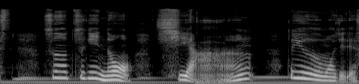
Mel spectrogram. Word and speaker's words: 想: えーこの漢字が当たっているんですが、発音記号は xiang と書いて、シアンと読みます。第三声。これも低く下がる、落ちる音です。をシアン。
